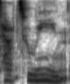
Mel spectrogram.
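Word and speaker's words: Tataouine: no there we go it's spelled like that but it's pronounced tatooine and then the planet in star wars is named tatooine like how calm spelled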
